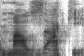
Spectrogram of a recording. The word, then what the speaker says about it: Malzac: Again, it's the picture of Dr. Helena Malzac, or Malzaki, how they might pronounce it in Brazil. Gynecologist Helena Malzac became a defendant in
